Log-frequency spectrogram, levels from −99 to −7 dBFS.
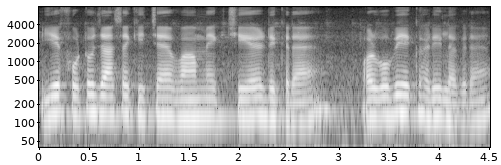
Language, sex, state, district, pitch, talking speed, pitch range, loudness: Hindi, male, Arunachal Pradesh, Lower Dibang Valley, 125 Hz, 265 wpm, 120-135 Hz, -17 LUFS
